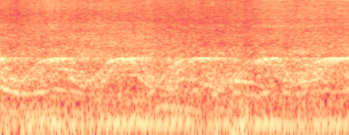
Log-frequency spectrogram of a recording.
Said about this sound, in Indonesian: Mobil ambulan silih berganti membawa korban yang mengalami luka-luka pada saat melakukan aksi unjuk rasa.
